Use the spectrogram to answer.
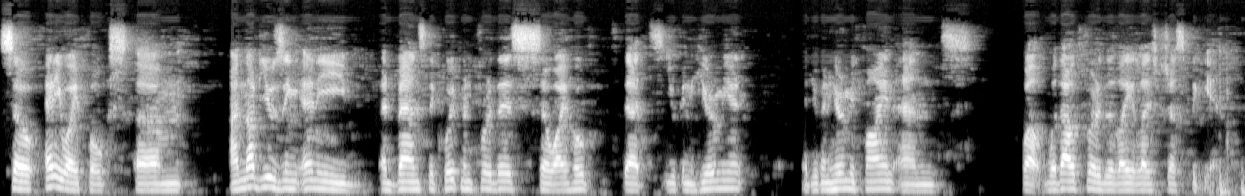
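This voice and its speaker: A man talks in a Serbian accent. His voice is somewhat breathy. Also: medium pitch for a man, moderate pace. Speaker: YouTuber. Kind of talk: testimony. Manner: halting.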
